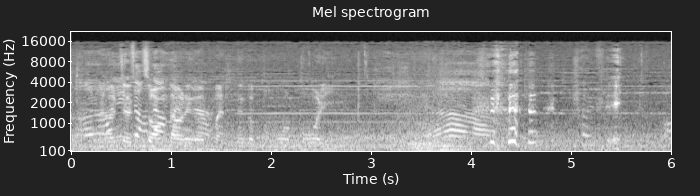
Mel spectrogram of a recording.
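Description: Road and engine noise inside a moving car's cabin, with a low rumble swelling about three and a half seconds in and a sharp click just after.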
